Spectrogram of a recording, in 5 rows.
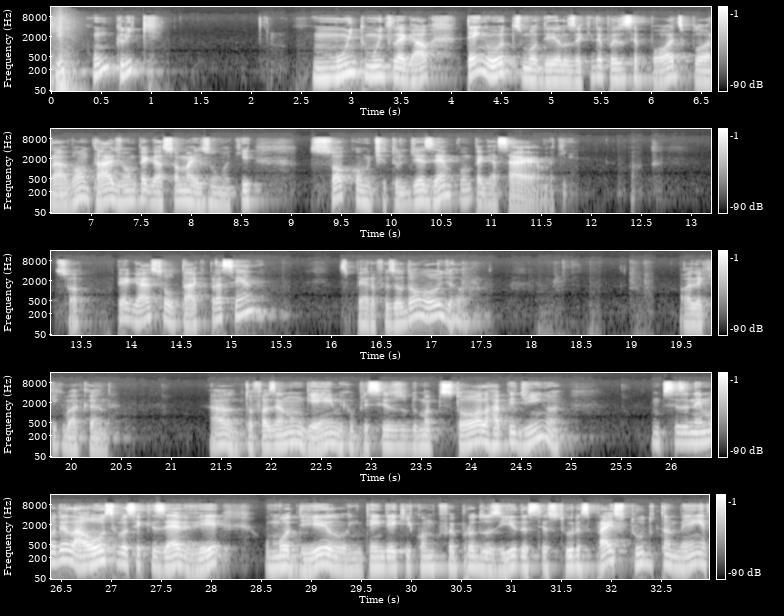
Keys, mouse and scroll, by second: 3.4-6.5 scroll down 3, 16.2-16.7 scroll up 4, 16.7 shift+middle click, 17.3-17.9 scroll up 10, 18.2 click, 18.9 KP_Decimal, 19.5 scroll down 1, 19.7 middle click, 20.0-20.6 scroll up 2, 20.6 scroll down 1, 20.8-23.8 middle drag, 24.3-25.0 scroll up 5, 25.0-25.5 scroll down 4, 25.5-32.9 middle drag.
